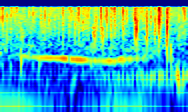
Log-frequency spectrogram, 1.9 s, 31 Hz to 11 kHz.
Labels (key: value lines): label: biophony
recorder: SoundTrap 300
